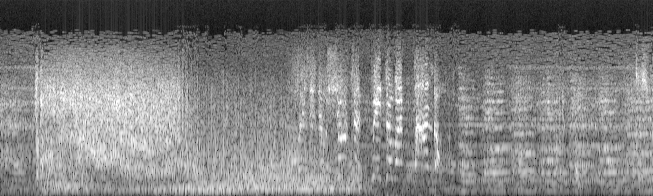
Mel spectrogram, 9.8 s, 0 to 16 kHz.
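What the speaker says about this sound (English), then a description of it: "Prepare to fire 3rd missile, Biff." A 1950s science-fiction spaceship fires a missile: a loud roaring, hissing blast that swells and holds for a few seconds, then trails off into rumbling as people begin talking over the tail of the effect.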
